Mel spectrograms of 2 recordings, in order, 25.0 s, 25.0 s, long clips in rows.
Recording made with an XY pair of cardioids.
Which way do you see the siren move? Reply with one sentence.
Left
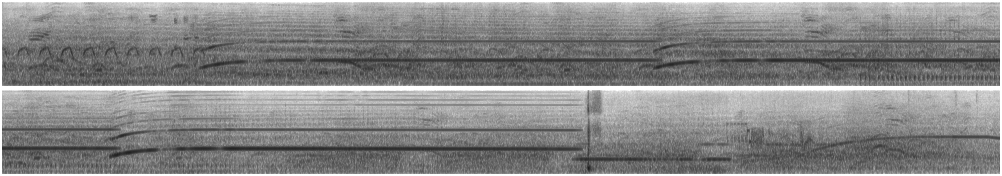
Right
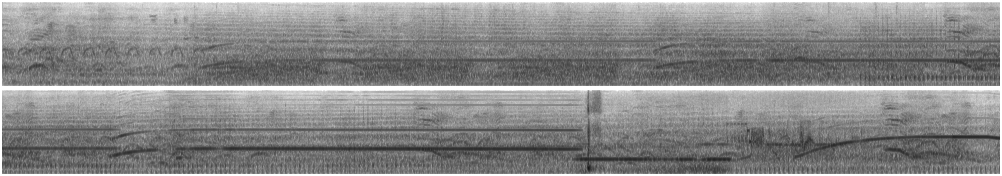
In this clip you hear the siren go from the left side to the right.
